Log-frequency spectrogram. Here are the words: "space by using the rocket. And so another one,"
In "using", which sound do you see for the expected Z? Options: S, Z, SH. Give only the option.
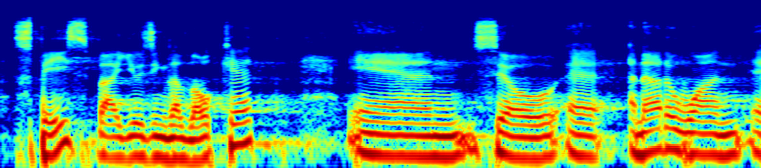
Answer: Z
